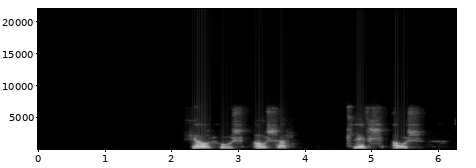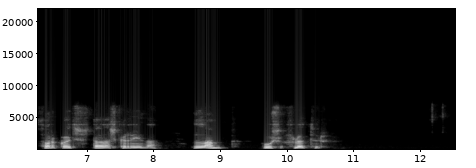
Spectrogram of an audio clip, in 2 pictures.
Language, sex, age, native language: Icelandic, male, 40-49, Icelandic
